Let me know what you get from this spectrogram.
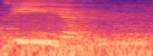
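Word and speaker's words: тӥр: Тир. Тир это топор. Да? Я всегда своим ученикам говорю cup of tea, да, как в английском tea, тир.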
